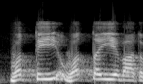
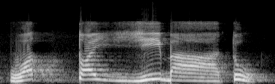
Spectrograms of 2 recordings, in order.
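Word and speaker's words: والطيبات: ہیں، ایسا نہیں کرنا۔ کیسے پڑھنا ہے، واو کو تا سے ملانا ہے، پھر تا کو یا سے ملانا ہے، واو تا زبر وت، تا یا زبر طی، یا زر جی، طی، والطیبات، یہ ہے اس کا پڑھنے کا اصل طریقہ۔ اب اس کے بعد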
